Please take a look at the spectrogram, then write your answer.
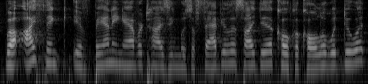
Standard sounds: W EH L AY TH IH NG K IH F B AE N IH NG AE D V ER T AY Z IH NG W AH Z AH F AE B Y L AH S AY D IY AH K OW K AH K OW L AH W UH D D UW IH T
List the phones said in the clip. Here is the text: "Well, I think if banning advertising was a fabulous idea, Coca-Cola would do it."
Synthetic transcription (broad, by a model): W EH L AY TH IH NG K IH F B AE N IH NG AE D V ER T AY Z IH NG W AH Z AH F AE B Y L AH S AY D IY AH K OW K AH K OW L AH W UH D D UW IH T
